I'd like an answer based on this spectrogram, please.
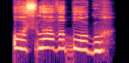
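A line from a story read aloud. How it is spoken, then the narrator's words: Sobbing. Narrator (Russian): Мэдисон разрыдалась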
